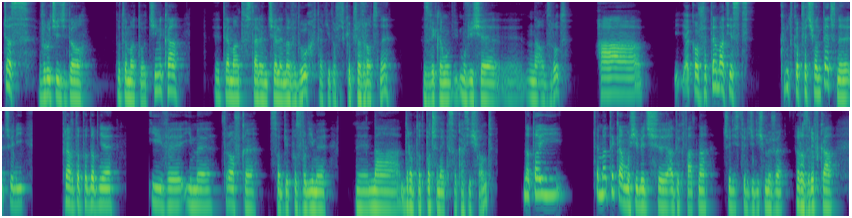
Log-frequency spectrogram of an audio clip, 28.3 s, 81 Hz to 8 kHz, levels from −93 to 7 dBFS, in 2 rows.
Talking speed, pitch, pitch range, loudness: 115 wpm, 130 Hz, 120-140 Hz, -21 LUFS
